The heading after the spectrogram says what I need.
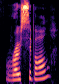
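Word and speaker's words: Rhosybol: from, I don't know how you say this, Rosybol School in Anglesey, North How do you Wales. spell it?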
